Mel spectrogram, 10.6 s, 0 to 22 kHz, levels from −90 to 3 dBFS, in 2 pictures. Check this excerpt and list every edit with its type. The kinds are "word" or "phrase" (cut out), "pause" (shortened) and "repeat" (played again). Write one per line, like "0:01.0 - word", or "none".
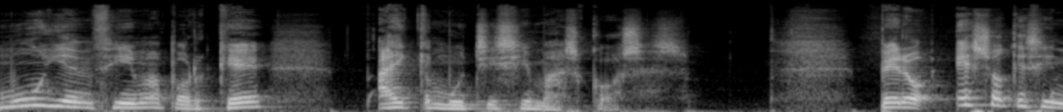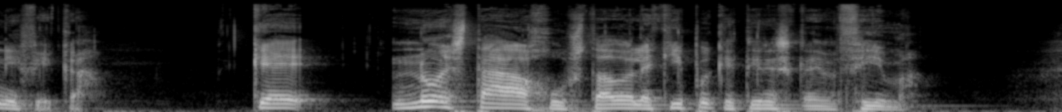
0:02.1 - word
0:09.3 - word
